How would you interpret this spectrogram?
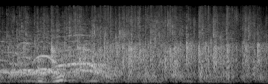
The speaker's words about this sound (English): Chances are you might have met her. She's been around a while, so I assume that's what the applause was.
